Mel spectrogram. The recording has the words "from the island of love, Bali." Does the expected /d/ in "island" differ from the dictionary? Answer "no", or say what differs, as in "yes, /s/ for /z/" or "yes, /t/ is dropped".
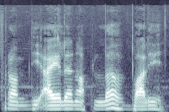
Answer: yes, /d/ is dropped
